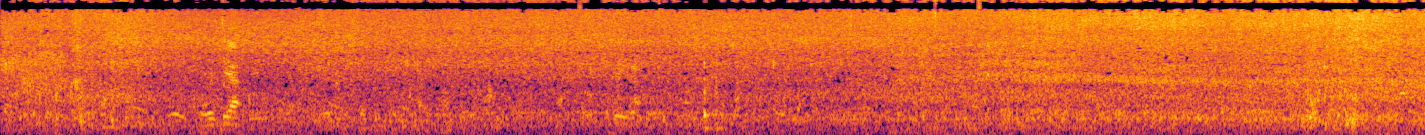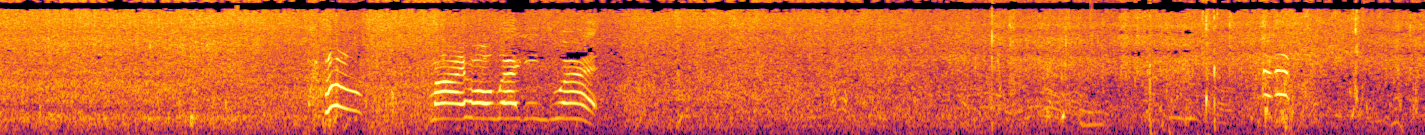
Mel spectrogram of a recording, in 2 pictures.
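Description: Shallow water flows and splashes steadily.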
